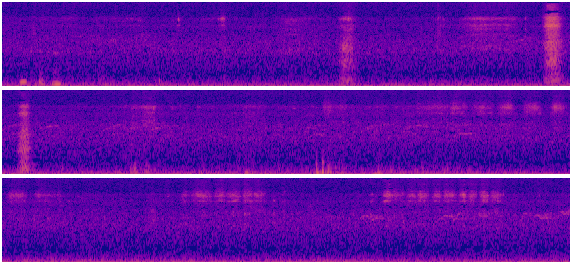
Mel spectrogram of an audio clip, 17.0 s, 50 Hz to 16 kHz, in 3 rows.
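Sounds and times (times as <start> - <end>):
small bird chirping trills: 4.6 - 12.1, 12.9 - 17.0.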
